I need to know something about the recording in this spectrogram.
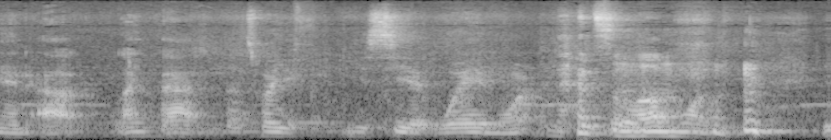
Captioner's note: laughs; laughing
